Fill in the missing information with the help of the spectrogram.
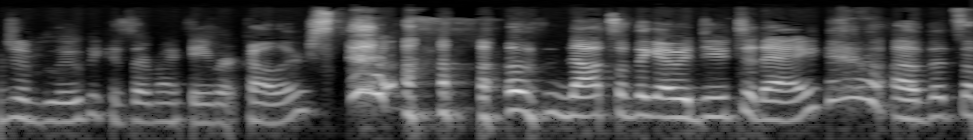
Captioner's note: laughter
